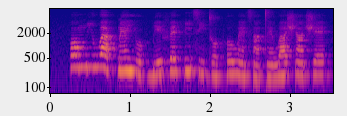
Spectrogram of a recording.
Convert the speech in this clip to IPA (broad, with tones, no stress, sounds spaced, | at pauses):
ɔ˦ m i˦ w a˦˨ k͡p ɛ̃˧ j o˨ ɡ͡b e˨˦ f ɛ˧ h ĩ˧ s i˨ d o˨ h o˧ w ɛ̃˨ s ã˨ t ɛ̃˨ w a˧ ʃ ã˧ ʃ ɛ˧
